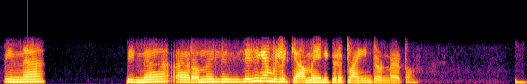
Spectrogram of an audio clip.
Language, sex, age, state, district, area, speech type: Malayalam, female, 18-30, Kerala, Thiruvananthapuram, rural, conversation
